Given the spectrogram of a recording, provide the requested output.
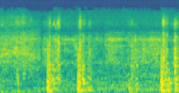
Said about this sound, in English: Now we're going into my house. We're knocking on the door, kicking on the door.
